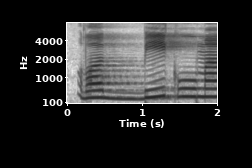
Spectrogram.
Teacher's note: Huruf ro dibaca secara tafkhim karena berharakat fathah. Cara bacanya ditebalkan.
